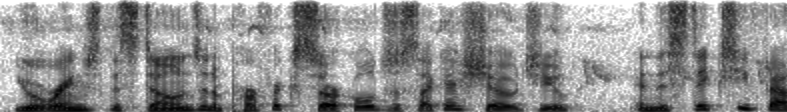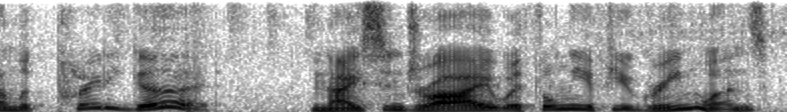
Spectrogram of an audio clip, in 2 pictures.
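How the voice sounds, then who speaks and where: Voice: mid-range voice, moderate pace, natural voice. A performer playing a young male elf explorer, a chatty, friendly guide speaking to the listener in an audio roleplay. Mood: cheerful. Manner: expressive, chatty, stammers when flustered.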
